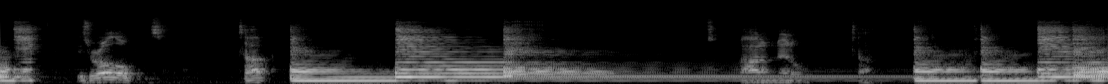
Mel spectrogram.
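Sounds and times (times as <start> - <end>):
guitar strings plucked: 0.0 - 0.4, 2.9 - 11.0.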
